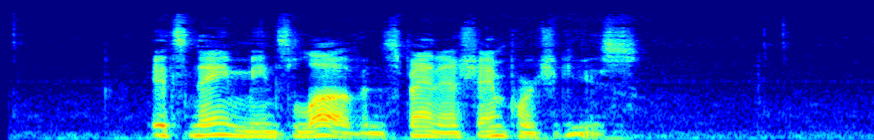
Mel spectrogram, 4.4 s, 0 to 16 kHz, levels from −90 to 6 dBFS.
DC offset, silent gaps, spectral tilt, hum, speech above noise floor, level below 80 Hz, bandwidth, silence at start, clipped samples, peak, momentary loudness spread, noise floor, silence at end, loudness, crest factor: under 0.1%; none; -6 dB/octave; none; 34 dB; -54 dBFS; 10.5 kHz; 0.75 s; under 0.1%; -8 dBFS; 11 LU; -61 dBFS; 1.2 s; -27 LUFS; 20 dB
